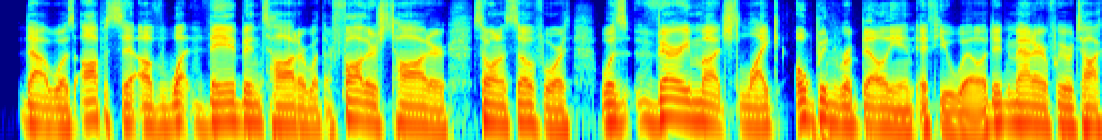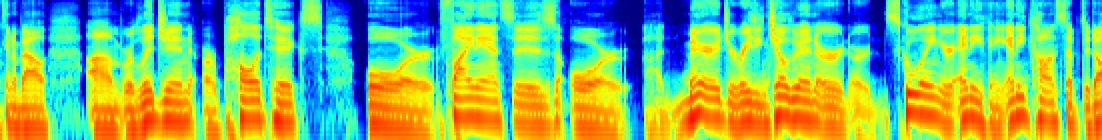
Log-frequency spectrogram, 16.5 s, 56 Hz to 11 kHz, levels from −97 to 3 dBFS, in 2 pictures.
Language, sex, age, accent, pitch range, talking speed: English, male, 20-39, American, 95-125 Hz, 205 wpm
